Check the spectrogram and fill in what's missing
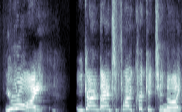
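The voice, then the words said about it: Stereotypical British accent. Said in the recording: “all right, governor, as our standard British accent”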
